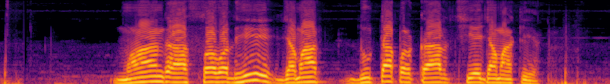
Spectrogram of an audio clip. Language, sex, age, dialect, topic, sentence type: Maithili, male, 46-50, Eastern / Thethi, banking, statement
